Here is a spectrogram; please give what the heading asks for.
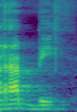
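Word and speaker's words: رَبِّ: Ici c'est une seule lettre B. OK. Ici on a deux lettres rabbi.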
